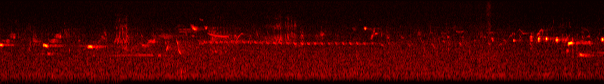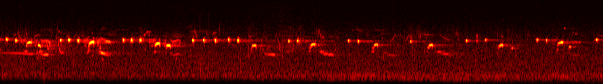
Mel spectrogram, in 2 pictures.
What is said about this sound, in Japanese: コチドリは夏鳥です。冬の間は暖かい東南アジアで過ごし、春になると繁殖のために日本に渡ってきます。今は長旅を終えて子育ての準備をしているところです。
